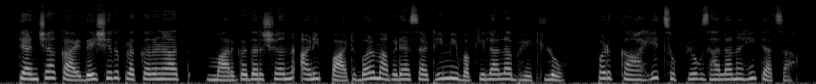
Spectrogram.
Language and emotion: Marathi, sad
